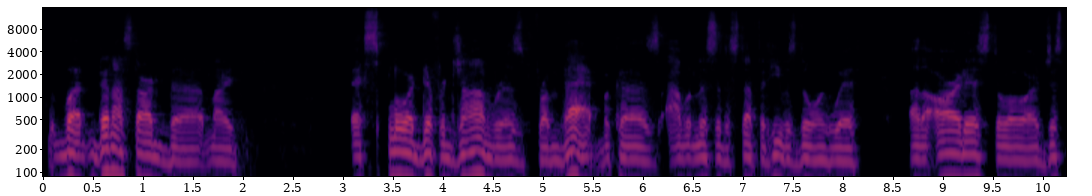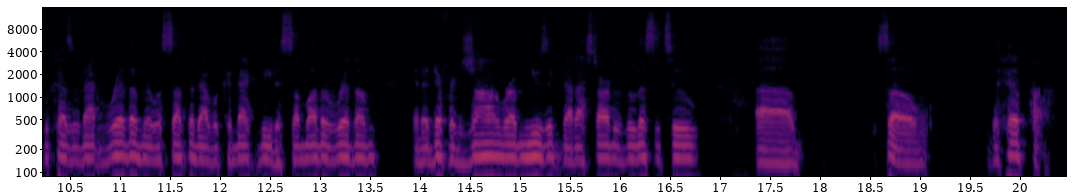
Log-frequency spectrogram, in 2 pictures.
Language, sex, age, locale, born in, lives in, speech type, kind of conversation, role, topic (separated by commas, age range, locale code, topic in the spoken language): English, male, 40-44, en-US, United States, United States, conversation, podcast, guest, How can a single song transform the way you experience music?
